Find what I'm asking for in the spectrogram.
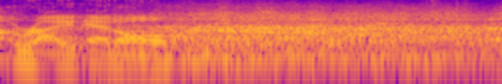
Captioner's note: audience laughing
